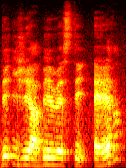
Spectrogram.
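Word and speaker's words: digabestr: Digabes s'écrit D-I-G-A-B-E-S-T-R, d'accord, mais se prononce sans le R, en tout cas peut-être un peu le T.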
